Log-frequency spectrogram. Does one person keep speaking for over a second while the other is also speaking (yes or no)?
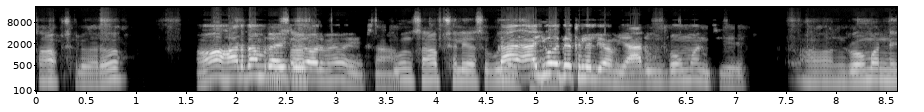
yes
